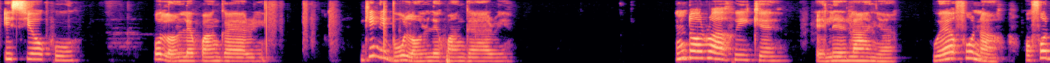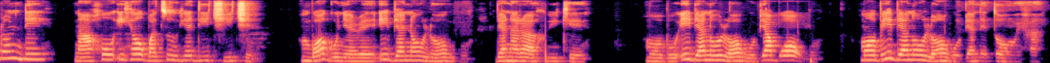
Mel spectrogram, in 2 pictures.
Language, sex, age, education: Igbo, female, 15-29, tertiary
